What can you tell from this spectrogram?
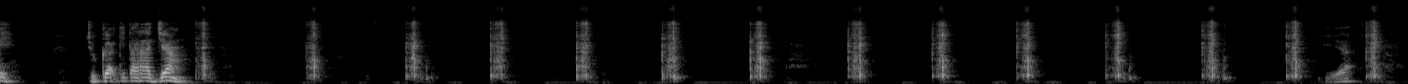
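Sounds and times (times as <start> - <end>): knife chopping a stalk: 6.6 - 6.9, 7.5 - 7.8, 8.4 - 9.6, 10.2 - 10.4, 11.0 - 11.4, 12.0 - 13.9.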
